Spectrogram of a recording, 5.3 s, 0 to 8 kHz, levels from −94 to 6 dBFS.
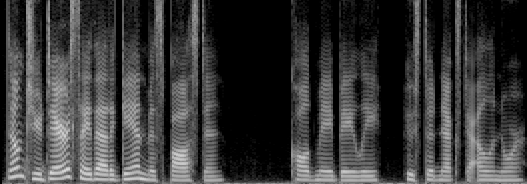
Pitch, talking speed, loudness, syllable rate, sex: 205 Hz, 180 wpm, -18 LUFS, 5.1 syllables/s, female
